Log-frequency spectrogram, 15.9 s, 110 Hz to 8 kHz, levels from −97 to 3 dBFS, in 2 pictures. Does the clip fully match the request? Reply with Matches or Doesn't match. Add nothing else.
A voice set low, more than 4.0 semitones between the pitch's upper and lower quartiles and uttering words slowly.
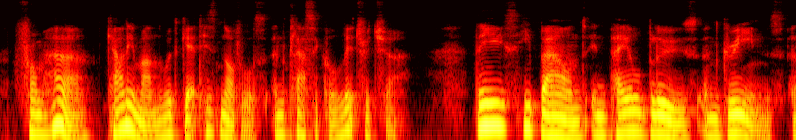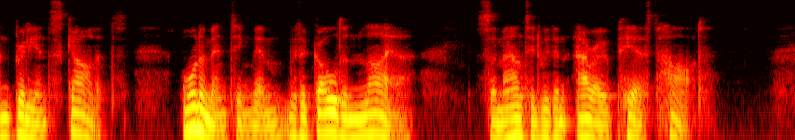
Matches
